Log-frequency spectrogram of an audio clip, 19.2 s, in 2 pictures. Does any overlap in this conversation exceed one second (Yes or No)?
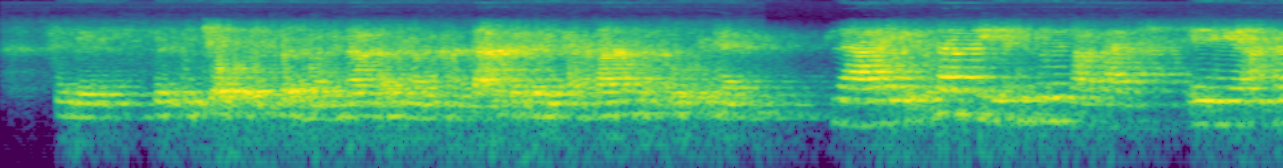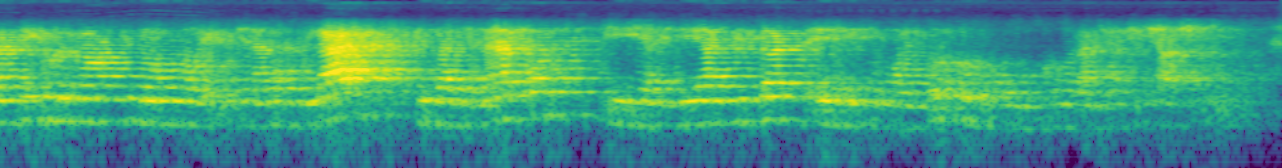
No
